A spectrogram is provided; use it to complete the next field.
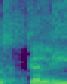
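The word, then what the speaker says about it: Sculley: John स्कूली नाम है इनका, जॉन स्कूली, राइट? जॉन स्कली या जॉन स्कूली जैसे भी प्रोनाउंस करता है।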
